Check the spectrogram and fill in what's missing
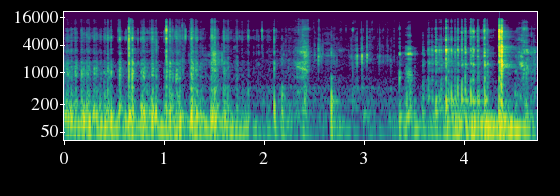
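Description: A solid, dry, cream-colored soap bar held in the hand is scraped with a utility knife blade, shaving off curls. Crisp, bright scraping strokes come in quick bursts, with short shaving crackles and dry flicks. Some strokes are louder and sharper, including one near the end.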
